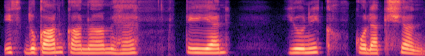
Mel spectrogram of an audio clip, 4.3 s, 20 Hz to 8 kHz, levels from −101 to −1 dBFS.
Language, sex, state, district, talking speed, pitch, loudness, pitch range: Hindi, female, Delhi, New Delhi, 125 wpm, 215 Hz, -19 LUFS, 205-225 Hz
